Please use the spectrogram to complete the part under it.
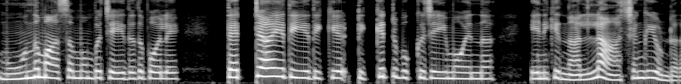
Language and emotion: Malayalam, fearful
